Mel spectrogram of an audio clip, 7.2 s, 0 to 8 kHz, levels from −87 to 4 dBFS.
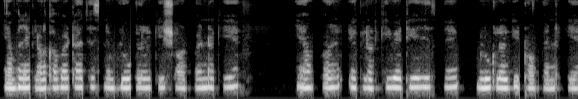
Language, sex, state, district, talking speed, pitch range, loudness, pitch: Hindi, female, Delhi, New Delhi, 230 wpm, 235-250 Hz, -16 LUFS, 245 Hz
